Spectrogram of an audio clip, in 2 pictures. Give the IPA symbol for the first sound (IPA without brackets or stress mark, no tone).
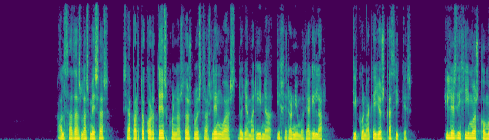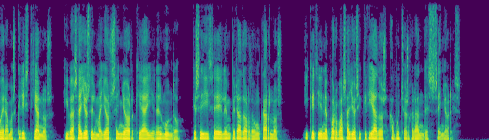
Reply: a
